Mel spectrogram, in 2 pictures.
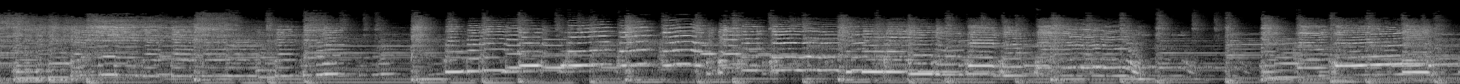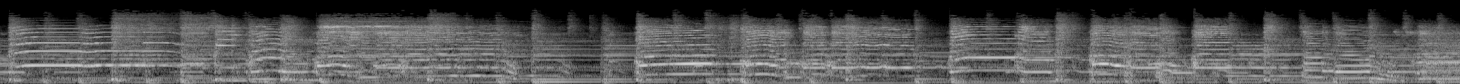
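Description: Stratocaster-style electric guitar improvising a blues-flavoured lead: fast single-note runs mixed with held, bent notes.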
